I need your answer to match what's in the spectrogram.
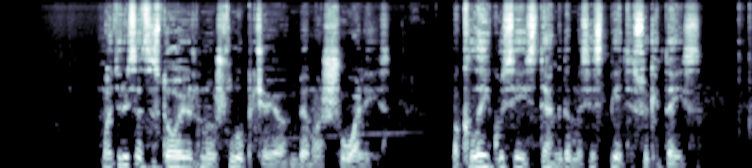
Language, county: Lithuanian, Vilnius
